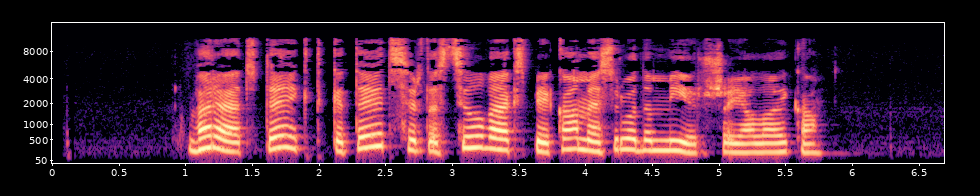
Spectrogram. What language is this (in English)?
Latvian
